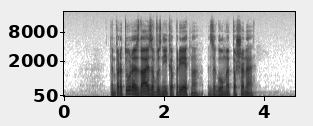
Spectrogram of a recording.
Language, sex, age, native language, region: Slovenian, male, 30-49, Slovenian, Southeast Slovenia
